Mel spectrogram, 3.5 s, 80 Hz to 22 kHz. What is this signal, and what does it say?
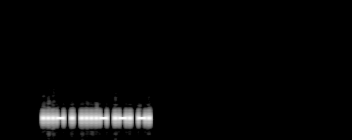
Morse code, heard as a keyed tone, about 46 wpm, 700 Hz. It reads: VE4RN
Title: DXCC-100 Call Signs - 5 Characters - Repeated 3x - 50wpm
